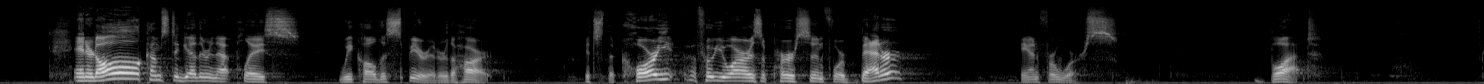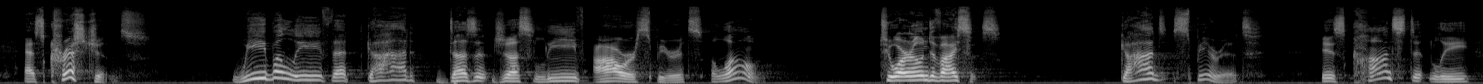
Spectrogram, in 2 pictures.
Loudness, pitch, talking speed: -22 LUFS, 110 Hz, 105 wpm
